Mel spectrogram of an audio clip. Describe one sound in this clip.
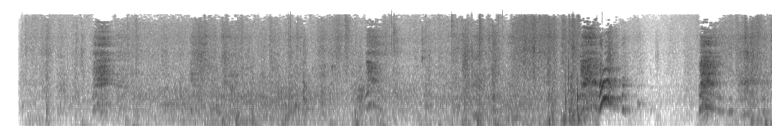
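A dog thumps and bounces around on a soft mattress.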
